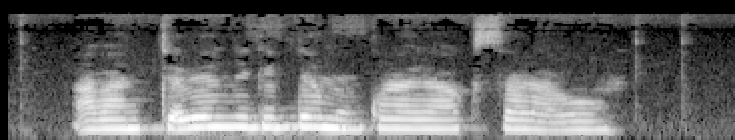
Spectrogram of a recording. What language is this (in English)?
Ganda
